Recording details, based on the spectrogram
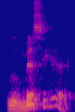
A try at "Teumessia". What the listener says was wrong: Teumessia. Teumessia. Starts with the T. T is in Tom.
